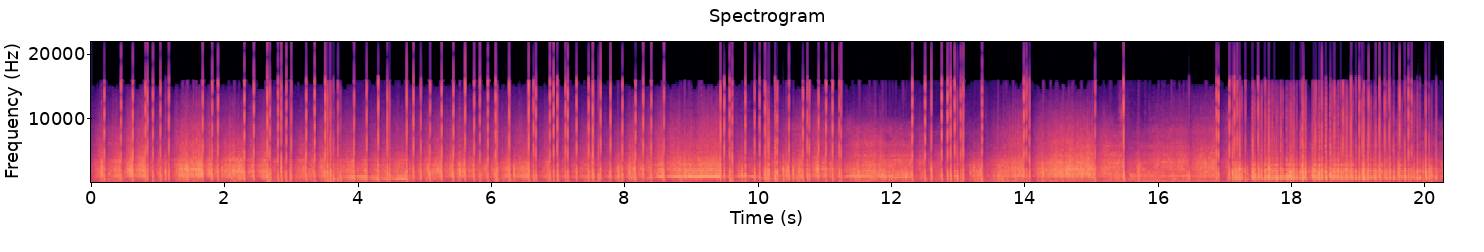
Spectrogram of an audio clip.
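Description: Professional fireworks display: a continuous, rapid barrage of aerial shell bursts and crackling, with a few short wavering tones about four and nine seconds in.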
